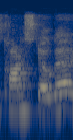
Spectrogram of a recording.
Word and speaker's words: Conestoga: The only pronunciation is Conestoga.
